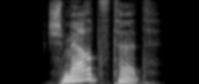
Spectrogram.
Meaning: inflection of schmerzen: 1. second-person plural preterite 2. second-person plural subjunctive II
- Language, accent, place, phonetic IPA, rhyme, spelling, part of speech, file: German, Germany, Berlin, [ˈʃmɛʁt͡stət], -ɛʁt͡stət, schmerztet, verb, De-schmerztet.ogg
